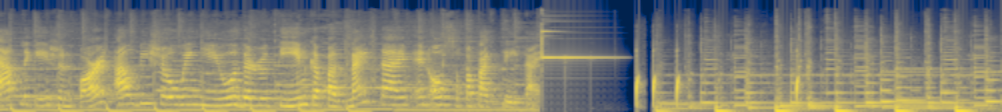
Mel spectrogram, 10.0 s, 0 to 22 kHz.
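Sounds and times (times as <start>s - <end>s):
background music with steady beat: 0.0s - 5.4s, 6.6s - 10.0s
ringing ding: 5.4s - 6.3s.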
